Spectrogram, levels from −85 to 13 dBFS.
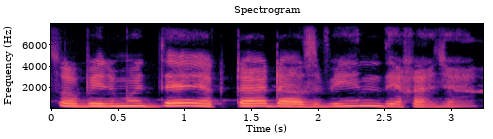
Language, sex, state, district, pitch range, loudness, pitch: Bengali, female, Assam, Hailakandi, 220-245 Hz, -15 LUFS, 235 Hz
